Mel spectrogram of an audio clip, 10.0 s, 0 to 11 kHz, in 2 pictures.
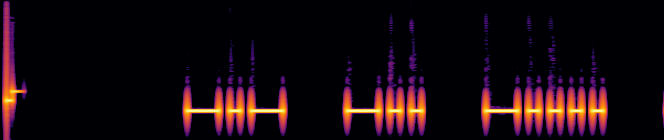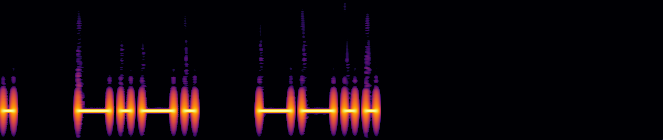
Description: Morse code, heard as a keyed tone, about 15 wpm, spaced as for 11 wpm, 700 Hz. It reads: KD6ECZ
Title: USA Call Signs - 6 Characters - 2x Character Spacing - 15wpm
